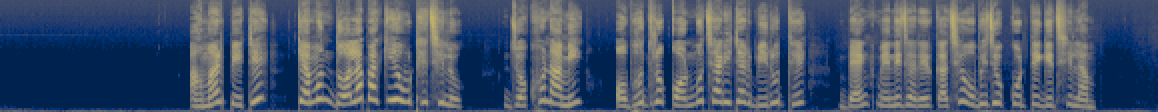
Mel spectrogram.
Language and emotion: Bengali, fearful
